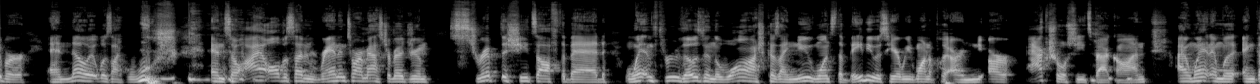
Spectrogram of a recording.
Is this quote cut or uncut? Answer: uncut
